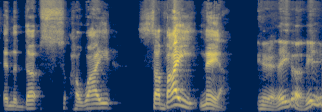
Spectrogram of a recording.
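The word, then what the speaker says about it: Savaiinaea: This is a big deal for him to pronounce his name, so we're going. Savai Nea.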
